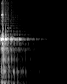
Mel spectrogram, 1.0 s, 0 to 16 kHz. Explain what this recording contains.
STAB 020 mastered 16 bit
An electronic percussive stab. A sound like coming from some 23rd
century robot bird. Created with Metaphysical Function from Native
Instruments. Further edited using Cubase SX and mastered using Wavelab.
electronic, industrial, percussion, short, stab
